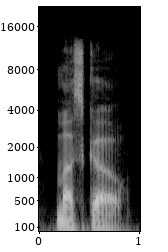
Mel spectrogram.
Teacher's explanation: >> The tease is gone. the T just vanishes because it's awkward to say a hard T right before a hard G. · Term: Elision, elision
